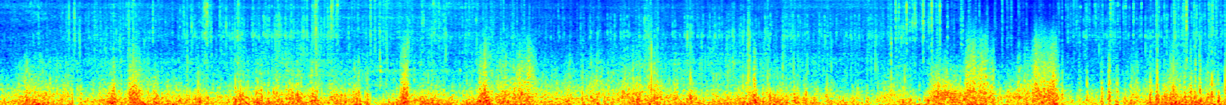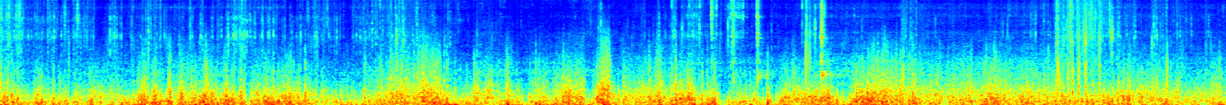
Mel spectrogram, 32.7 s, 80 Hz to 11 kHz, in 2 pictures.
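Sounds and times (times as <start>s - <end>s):
wind rush from a bicycle riding white gravel dust roads: 0.0s - 14.2s, 22.2s - 31.4s
bicycle rumbling on the white gravel dust roads: 0.0s - 32.6s.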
